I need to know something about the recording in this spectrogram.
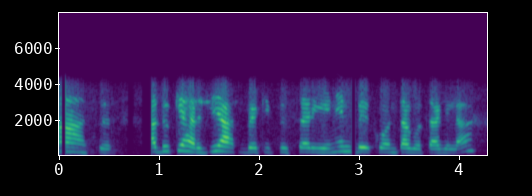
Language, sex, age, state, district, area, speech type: Kannada, female, 45-60, Karnataka, Tumkur, rural, conversation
